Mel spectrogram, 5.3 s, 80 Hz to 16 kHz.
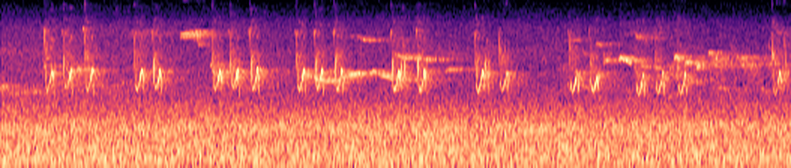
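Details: Eurasian nuthatch calling overhead in a UK park on 21 February at 15°C, giving loud, clipped whistled notes in quick groups of two or three, about two groups a second, over hiss with great tits, blue tits and goldfinches faintly calling.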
